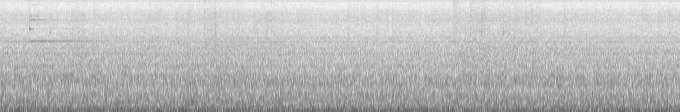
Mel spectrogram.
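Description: Steady low machine hum with an even hiss over it, unchanging throughout.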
